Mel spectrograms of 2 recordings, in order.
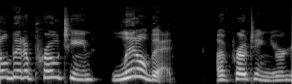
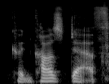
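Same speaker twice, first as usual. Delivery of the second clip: whispered, hushed, breathy small-print announcer voice; 8 semitones lower, 8 dB quieter than usual. Imitating the small print in drug commercials: commercial voice lowering. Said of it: "their voice lowers".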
